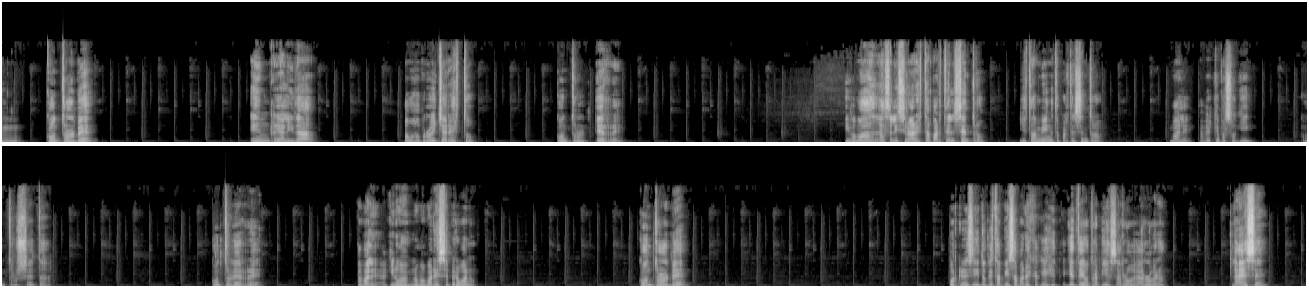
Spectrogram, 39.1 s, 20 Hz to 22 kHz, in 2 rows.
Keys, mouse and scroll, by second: 0.9 ctrl+b, 3.0 scroll down 1, 3.4 middle click, 3.6-4.7 scroll up 1, 9.1 ctrl+r, 12.0 right click, 12.3 alt+shift+right click, 13.8 middle click, 16.5 alt+shift+right click, 17.7-18.2 scroll up 2, 18.2 middle click, 19.8 ctrl+z, 20.1 ctrl+z, 20.4 ctrl+z, 20.6 ctrl+z, 20.8 ctrl+z, 21.0 ctrl+z, 22.9 ctrl+r, 26.9 middle click, 29.4 ctrl+b, 33.6 right click, 34.1 alt+shift+right click, 35.9 shift+s, 37.8 ctrl+z, 37.8 e, 38.4 s.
